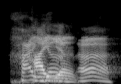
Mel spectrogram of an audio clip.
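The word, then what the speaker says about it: Huijsen: And that's where, how do you pronounce Ryan? Hyen? Hyen.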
